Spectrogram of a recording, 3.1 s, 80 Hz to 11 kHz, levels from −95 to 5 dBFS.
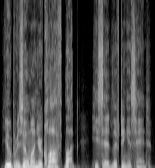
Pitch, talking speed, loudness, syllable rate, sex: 115 Hz, 210 wpm, -20 LUFS, 5.7 syllables/s, male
